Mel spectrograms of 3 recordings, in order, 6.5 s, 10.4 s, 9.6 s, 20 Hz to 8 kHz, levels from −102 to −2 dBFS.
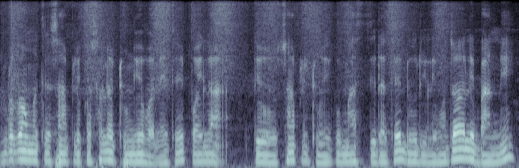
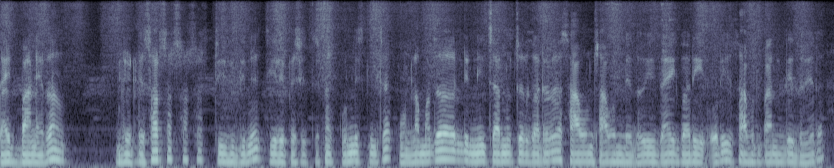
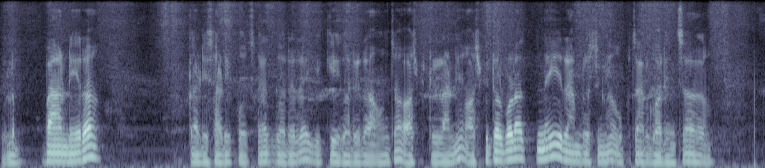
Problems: constant background noise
